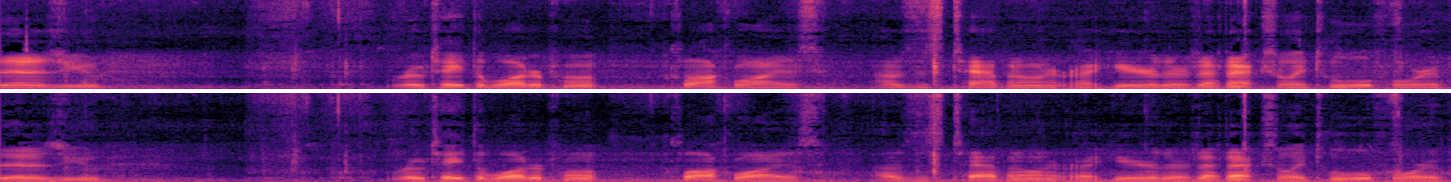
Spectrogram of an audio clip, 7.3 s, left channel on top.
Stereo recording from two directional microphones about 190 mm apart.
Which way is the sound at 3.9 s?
30° left (ahead or behind).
